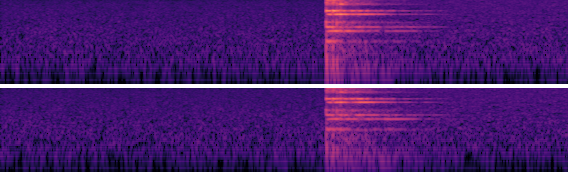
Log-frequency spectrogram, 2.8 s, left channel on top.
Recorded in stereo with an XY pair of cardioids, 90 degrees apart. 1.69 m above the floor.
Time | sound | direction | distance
1.6 | a clink | 55° left | 2.0 m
